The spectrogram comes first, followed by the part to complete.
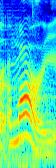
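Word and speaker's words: amari: herbal Italian liqueur is known as Amaro or Amar'e if you're talking about more than one you know the word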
